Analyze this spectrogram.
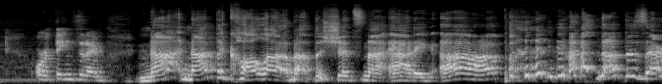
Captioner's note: laughs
